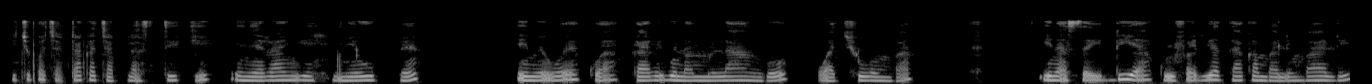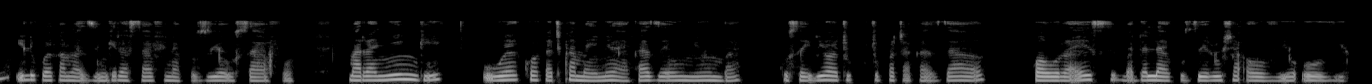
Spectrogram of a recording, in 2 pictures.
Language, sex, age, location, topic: Swahili, female, 18-24, Kisii, government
